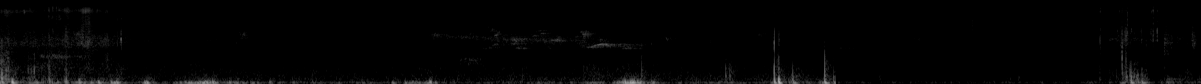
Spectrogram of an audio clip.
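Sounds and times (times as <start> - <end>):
small birds chirping: 2.2 - 11.5.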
